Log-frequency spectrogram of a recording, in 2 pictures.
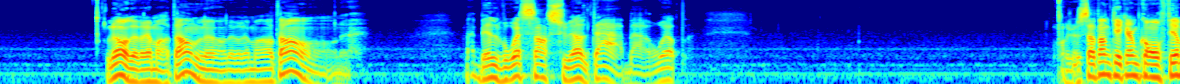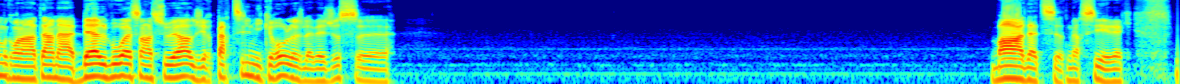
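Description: A man talks steadily, close to a microphone, in bursts with pauses.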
